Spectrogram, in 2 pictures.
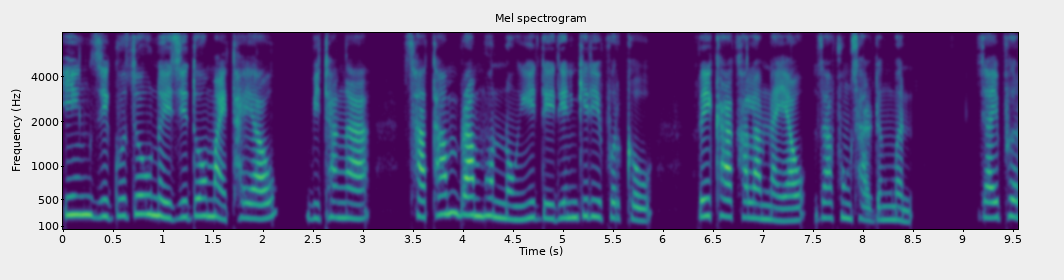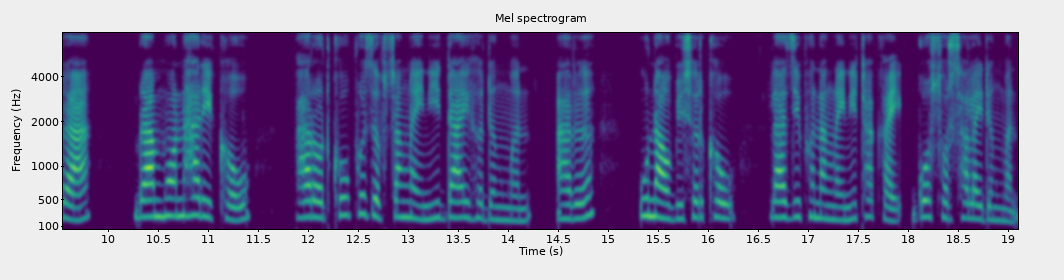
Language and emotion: Bodo, neutral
